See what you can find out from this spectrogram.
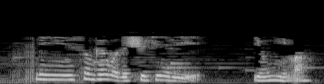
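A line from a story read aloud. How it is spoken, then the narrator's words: Flat, indifferent question. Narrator (Chinese): 我淡淡的问道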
